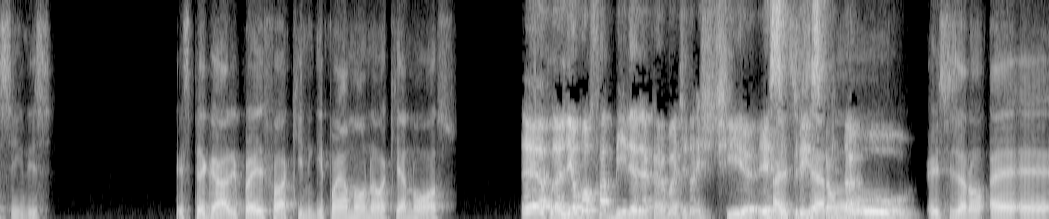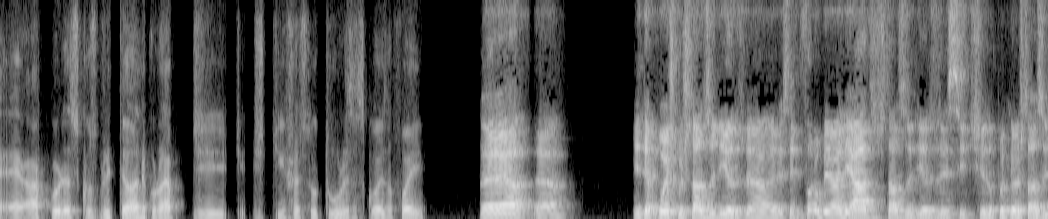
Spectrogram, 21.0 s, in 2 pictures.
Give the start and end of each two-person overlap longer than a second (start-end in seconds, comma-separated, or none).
7.7-9.2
